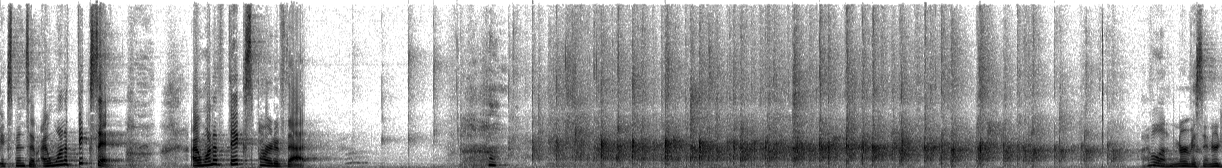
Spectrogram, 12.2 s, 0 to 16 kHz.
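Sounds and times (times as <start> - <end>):
speech: 0.0 - 3.2, 11.5 - 12.2
audience clapping: 4.1 - 11.4.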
